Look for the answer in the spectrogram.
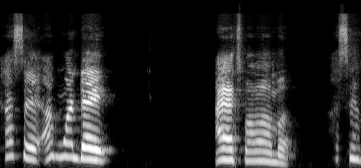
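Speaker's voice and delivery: usual speaking voice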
